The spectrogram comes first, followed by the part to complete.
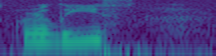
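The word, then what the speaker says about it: Gralise: Tablets extended release, which is also known as Grelease, and you can kind of remember that because Grelease rhymes with release, so you can remember Grelease is the extended release.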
